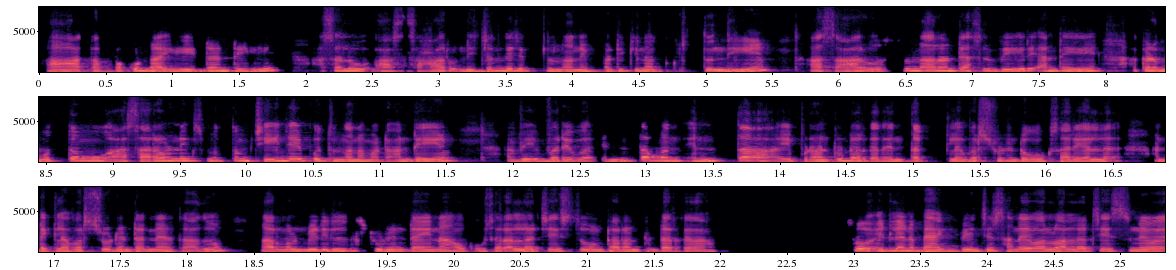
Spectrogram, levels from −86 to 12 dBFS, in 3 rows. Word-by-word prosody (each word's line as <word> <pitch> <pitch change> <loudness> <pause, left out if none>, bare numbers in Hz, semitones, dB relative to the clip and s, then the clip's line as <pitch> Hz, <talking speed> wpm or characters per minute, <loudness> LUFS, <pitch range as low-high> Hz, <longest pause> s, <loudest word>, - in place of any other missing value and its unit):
ఆ! - - +1 0.2
తప్పకుండా 180 +6 +1 0.2
ఏంటంటే 185 0 +2 0.6
అసలు 205 0 +1 0.2
ఆ - - +2 0.2
సారు 175 +4 -2
నిజంగా 175 +9 +2
జెప్తున్నాను 180 -6 0
ఇప్పటికి 160 +6 -3
నాకు 165 -3 -1
గుర్తుంది. 155 -3 0 0.6
ఆ - - +3
సారు 190 +3 0
ఒస్తున్నారంటే 210 +3 +2
అసలు 200 0 -4
వేరే 210 +6 +3
అంటే 190 +1 +2 0.5
అక్కడ 205 -2 +2
మొత్తము 210 +4 0 0.2
ఆ - - -2
సరౌండింగ్స్ 210 +5 +2
మొత్తం 195 +3 -3
చేంజ్ 195 +5 +3
అయిపోతుందన్నమాట. 170 -9 +1
అంటే 170 -1 +2 0.6
అవి 140 0 +1
ఎవరెవరు 190 +5 -1
ఎంతమంది 195 +3 +1
ఎంత 200 +7 0 0.4
ఇప్పుడు 160 0 -3
అంటుంటారు 190 +1 +1
గదా! 160 +1 -2
ఎంత 150 - -1 0.2
క్లెవర్ 165 +5 -1
స్టూడెంట్ 185 -1 -2
ఒకొక్కసారి 160 0 -1
అల్ల 160 +1 +2 0.4
అంటే 155 +1 0
క్లెవర్ 145 +1 0
స్టూడెంట్ 175 +1 -1
అనే 150 -1 0
కాదు. 140 +6 -2 0.4
నార్మల్ 160 -2 +1
మిడిల్ 160 +5 +3 0.2
స్టూడెంట్ 175 -3 0
అయినా 170 +4 +1
ఒక్కొక్కసారి 155 +3 -3
అల్లరి 175 +3 +1
చేస్తూంటారు 160 0 -1
అంటుంటారు 150 -1 -2
కదా! 135 -1 -3 1.1
సో, 225 - +2 0.2
ఎట్లైనా 200 +2 +2
బ్యాక్ 155 0 +3
బెంచర్స్ 185 +1 +1
అనేవాళ్ళు 170 +2 +1
అల్లరి 170 +1 -1
చేస్తూనే 165 +4 -2
175 Hz, 135 wpm, -23 LUFS, 160-195 Hz, 1.1 s, ఆ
